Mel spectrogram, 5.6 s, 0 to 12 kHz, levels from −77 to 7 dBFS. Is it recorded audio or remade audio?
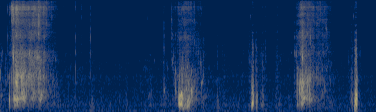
remade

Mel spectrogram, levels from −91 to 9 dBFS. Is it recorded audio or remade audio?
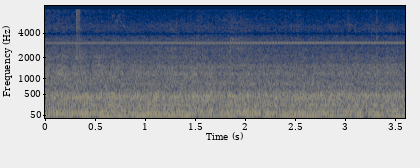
recorded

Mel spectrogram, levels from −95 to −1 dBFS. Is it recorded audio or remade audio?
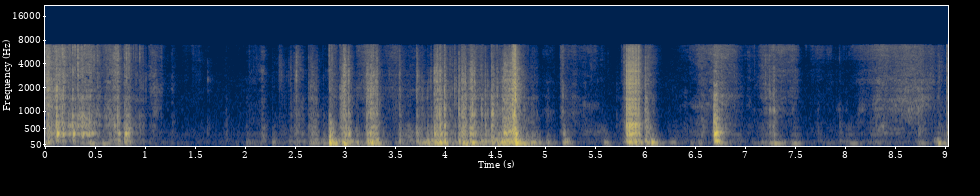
recorded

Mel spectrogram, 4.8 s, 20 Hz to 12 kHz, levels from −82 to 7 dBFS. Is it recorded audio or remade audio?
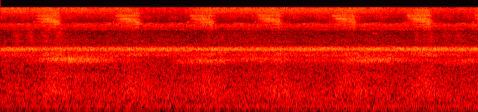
recorded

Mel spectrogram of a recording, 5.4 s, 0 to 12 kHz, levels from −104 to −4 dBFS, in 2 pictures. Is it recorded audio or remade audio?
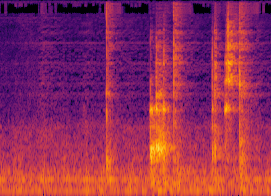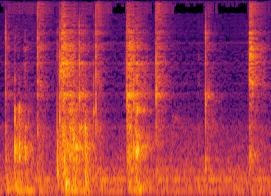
remade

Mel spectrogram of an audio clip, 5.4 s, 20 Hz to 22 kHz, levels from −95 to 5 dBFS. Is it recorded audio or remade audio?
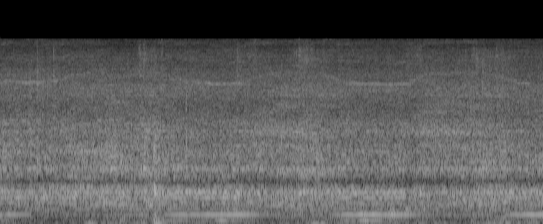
recorded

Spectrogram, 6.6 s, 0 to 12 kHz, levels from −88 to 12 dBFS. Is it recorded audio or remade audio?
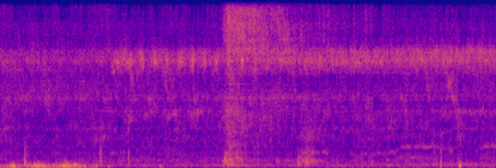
remade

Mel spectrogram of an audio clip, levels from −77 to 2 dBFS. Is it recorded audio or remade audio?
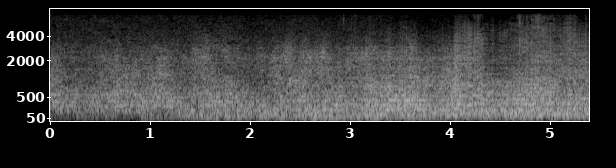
recorded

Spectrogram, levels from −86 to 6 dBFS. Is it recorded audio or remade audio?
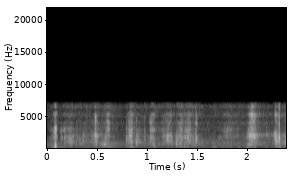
remade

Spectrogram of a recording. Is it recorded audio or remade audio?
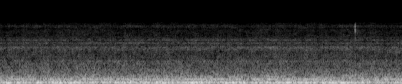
remade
